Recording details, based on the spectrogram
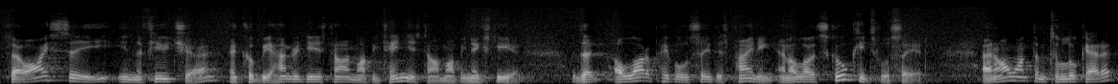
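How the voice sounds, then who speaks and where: A man, a painter, telling animated stories in an interview and acting out the voices he quotes. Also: on the low side, slight background noise, rough recording. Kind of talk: storytelling interview.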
